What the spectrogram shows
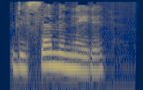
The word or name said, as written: disseminated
